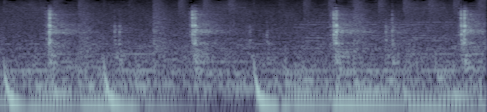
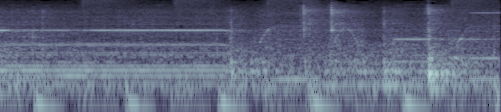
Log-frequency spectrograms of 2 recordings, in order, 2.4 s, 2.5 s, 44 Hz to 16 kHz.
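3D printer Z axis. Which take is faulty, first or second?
first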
